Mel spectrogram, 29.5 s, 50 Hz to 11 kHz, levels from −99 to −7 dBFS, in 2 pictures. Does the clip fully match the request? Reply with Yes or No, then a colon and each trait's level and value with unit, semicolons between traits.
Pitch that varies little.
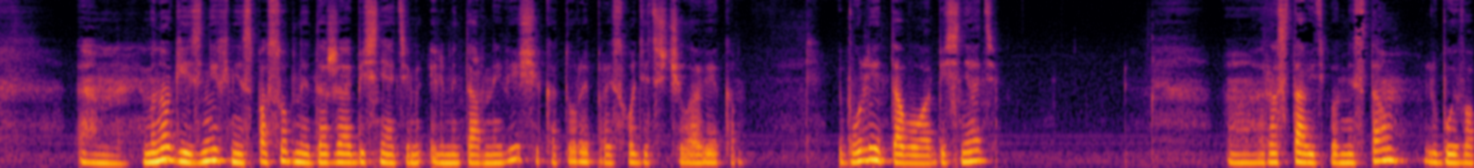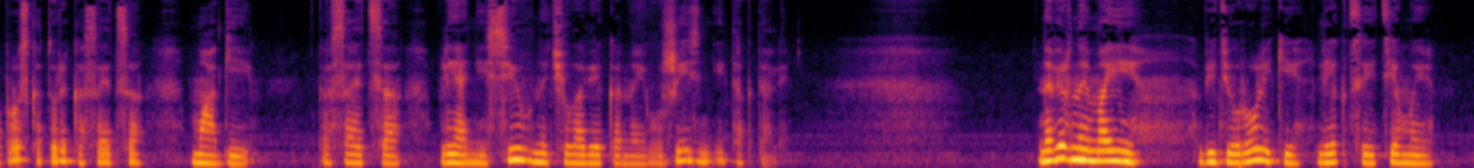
No: average, 3.0 semitones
